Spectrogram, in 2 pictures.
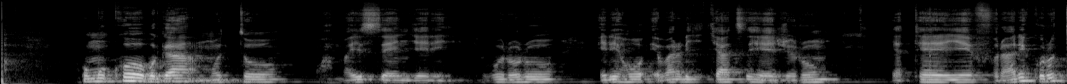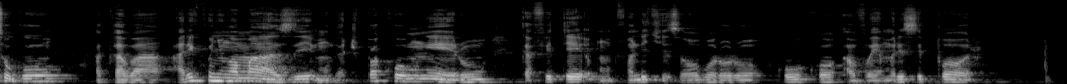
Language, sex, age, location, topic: Kinyarwanda, female, 18-24, Huye, health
